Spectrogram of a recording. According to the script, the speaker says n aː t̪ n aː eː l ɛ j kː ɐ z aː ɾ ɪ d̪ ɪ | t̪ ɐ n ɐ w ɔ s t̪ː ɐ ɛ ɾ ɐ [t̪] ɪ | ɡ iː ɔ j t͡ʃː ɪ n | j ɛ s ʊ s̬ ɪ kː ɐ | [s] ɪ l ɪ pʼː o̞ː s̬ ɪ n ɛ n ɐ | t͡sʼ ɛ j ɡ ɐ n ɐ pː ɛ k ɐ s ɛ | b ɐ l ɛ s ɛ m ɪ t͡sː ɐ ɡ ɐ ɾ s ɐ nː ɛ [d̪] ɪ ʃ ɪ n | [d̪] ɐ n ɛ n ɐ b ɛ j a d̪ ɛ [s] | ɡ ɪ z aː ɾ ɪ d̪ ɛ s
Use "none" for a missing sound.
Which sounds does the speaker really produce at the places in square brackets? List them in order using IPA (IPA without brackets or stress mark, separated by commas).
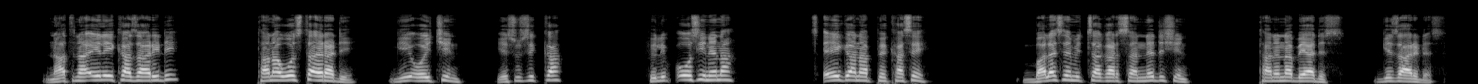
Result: d̪, f, d̪, t̪, s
